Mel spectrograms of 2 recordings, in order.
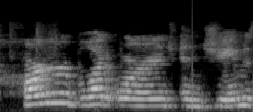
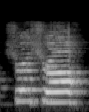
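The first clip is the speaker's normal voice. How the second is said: "Sure, straw" higher and louder, called out; mock announcing call; 8 semitones higher, 9 dB louder than usual. Reading the drawn drink name aloud to friends, mock announcing.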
